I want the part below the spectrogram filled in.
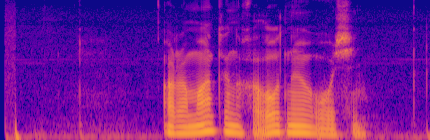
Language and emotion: Russian, neutral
